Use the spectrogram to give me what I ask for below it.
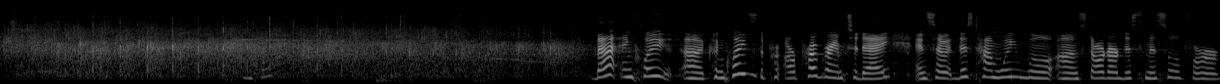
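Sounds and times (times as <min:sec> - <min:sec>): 
audience applause: 0:00.0 - 0:05.9
speech: 0:06.2 - 0:12.1.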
